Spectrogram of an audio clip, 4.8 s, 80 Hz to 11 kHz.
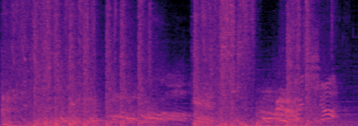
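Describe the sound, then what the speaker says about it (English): Gunfire in Mass Effect 2 aimed at the player, a dense, continuous run of shots with scattered impacts and game effects, carrying on under a speaking voice and pausing briefly midway. "Oh, who's shooting us?"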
